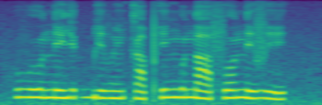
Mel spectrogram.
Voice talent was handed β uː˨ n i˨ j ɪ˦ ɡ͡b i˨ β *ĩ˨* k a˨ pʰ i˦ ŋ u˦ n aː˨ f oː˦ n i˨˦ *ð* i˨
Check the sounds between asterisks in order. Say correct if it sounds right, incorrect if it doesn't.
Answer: correct, incorrect: v

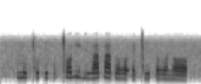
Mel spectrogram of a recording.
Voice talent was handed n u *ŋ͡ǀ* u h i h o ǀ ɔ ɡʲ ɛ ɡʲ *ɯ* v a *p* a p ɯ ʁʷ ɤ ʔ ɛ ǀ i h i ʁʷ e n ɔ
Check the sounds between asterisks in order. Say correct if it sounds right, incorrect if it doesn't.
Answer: incorrect: ǀ, correct, correct

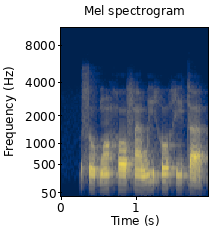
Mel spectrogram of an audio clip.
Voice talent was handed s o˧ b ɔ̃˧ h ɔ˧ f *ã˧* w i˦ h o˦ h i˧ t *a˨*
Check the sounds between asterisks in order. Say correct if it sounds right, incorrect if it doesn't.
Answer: correct, correct

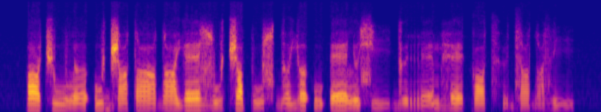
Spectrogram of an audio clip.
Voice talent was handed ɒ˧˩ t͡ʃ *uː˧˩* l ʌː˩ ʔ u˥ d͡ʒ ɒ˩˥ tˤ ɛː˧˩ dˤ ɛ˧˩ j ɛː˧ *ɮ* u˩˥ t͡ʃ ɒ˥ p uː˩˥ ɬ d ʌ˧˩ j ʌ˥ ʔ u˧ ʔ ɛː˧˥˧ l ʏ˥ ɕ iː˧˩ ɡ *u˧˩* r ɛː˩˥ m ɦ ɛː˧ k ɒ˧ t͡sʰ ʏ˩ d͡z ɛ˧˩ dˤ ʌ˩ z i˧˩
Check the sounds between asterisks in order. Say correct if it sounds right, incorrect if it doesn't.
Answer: correct, correct, incorrect: ʏ˧˩

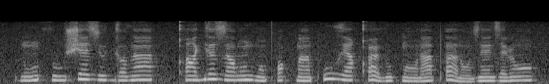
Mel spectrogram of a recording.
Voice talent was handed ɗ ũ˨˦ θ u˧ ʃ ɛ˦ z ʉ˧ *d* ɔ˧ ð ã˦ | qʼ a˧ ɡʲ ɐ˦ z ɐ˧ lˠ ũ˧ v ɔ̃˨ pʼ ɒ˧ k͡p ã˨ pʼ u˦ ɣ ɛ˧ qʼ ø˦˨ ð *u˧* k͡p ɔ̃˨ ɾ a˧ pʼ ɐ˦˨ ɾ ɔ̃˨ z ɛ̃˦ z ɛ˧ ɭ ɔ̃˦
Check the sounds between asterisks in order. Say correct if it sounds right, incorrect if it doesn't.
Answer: incorrect: ɡʲ, correct

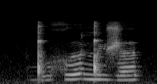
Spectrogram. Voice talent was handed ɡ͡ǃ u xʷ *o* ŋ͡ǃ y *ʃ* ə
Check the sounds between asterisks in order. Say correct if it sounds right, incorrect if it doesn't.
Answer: incorrect: ɤ, incorrect: ʒ

